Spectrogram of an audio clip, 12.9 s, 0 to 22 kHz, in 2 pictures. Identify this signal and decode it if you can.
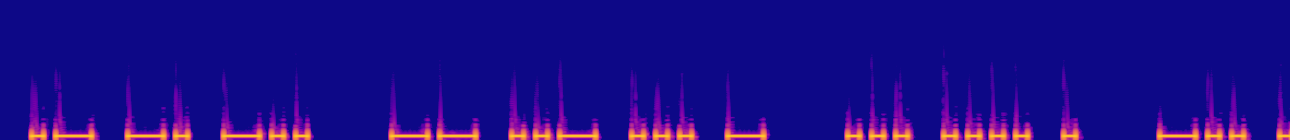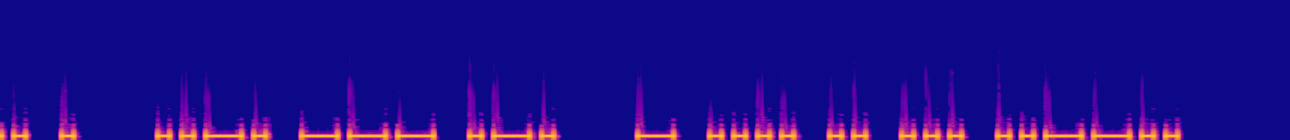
Morse code, heard as a keyed tone, about 20 wpm, 700 Hz. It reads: AND MUST SHE DIE FOR THIS?
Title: Sentences from Top 1300 Words 20wpm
